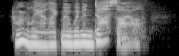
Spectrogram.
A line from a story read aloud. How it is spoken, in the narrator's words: he whispers against my ear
